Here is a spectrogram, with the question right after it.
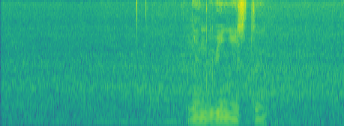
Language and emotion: Russian, neutral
